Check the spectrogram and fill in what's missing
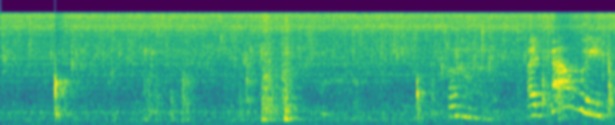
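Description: Warm water runs steadily from a kitchen tap, a constant close hiss and splash, while a person speaks briefly over it and a few small clinks and knocks come through.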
